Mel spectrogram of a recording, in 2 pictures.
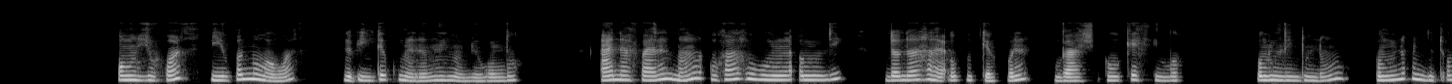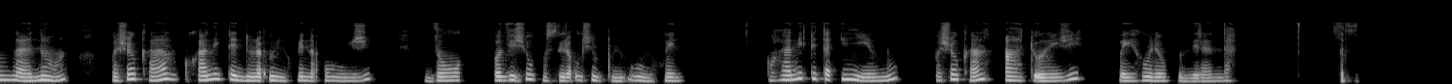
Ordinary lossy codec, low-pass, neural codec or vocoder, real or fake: Opus, 64 kbps; 7.2 kHz; autoencoder, 22.05 kHz, a latent of 192 numbers a frame, VITS, trained on one speaker; fake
